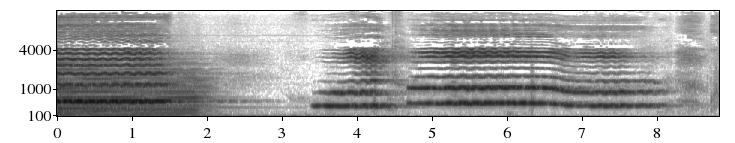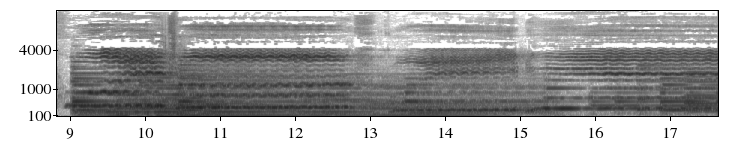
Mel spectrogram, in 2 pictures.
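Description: A female classical singer sings an operatic phrase with wide vibrato. A held note ends about a second and a half in, then after a short pause she sings an unaccompanied phrase, and piano accompaniment comes in under the voice about nine seconds in.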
